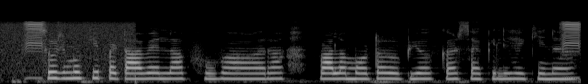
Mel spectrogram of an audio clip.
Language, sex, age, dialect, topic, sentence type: Magahi, female, 18-24, Central/Standard, agriculture, question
